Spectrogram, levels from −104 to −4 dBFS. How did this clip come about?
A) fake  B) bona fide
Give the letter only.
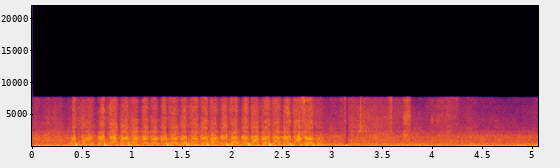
A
